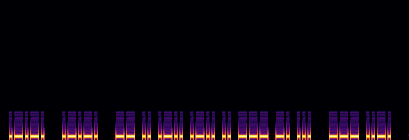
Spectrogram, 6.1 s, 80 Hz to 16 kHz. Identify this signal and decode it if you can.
Morse code, heard as a keyed tone, about 30 wpm, 550 Hz. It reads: <AR> <AR> MILLIONS OF
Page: news headlines in morse code at 30 wpm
